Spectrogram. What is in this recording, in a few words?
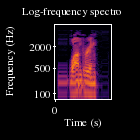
"wondering", english; adjectives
